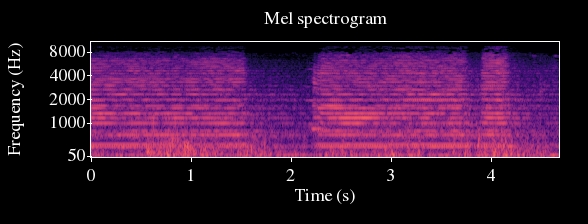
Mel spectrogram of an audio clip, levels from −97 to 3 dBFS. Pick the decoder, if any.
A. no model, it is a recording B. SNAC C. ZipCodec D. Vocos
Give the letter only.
A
